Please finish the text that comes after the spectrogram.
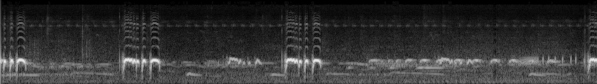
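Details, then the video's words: Chatty, loud-voiced local zebra dove, used as a lure to get caged doves calling quickly and to raise their breeding drive. Clusters of three or four loud, mid-pitched staccato coos recur every couple of seconds over softer background trilling and cooing. "Perkutut Lokal Gacor Suara Besar Pancingan Burung Perkutut Agar Cepat Bunyi"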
